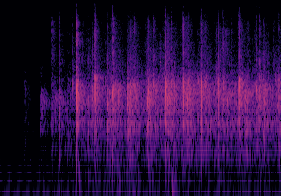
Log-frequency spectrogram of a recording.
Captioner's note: audience applauding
